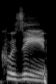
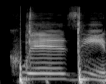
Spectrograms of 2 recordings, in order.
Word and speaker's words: cuisine: first we're going to clap the syllables of Cuisine everybody ready Cuisine how many syllables hold it up two two syllables in Cuisine I'm sure you already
